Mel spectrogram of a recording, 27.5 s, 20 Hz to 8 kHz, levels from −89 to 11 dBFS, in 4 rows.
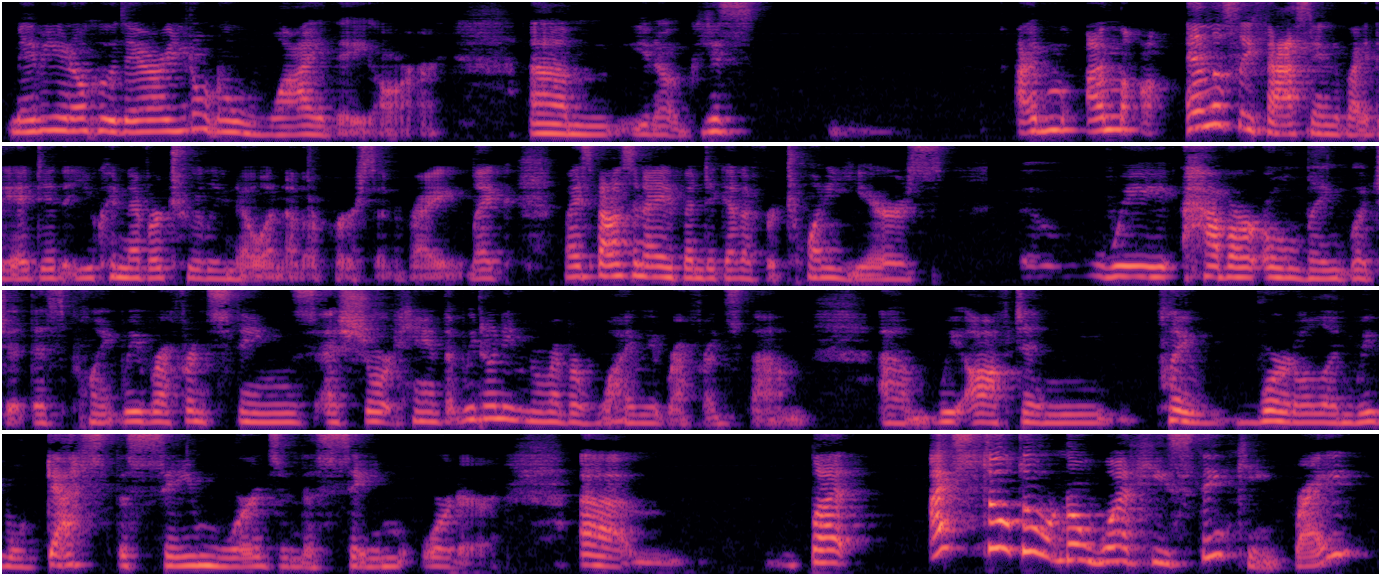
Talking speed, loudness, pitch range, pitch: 200 wpm, -24 LUFS, 190-255 Hz, 210 Hz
